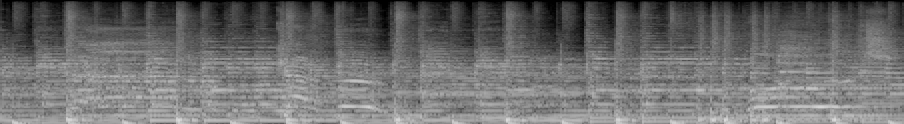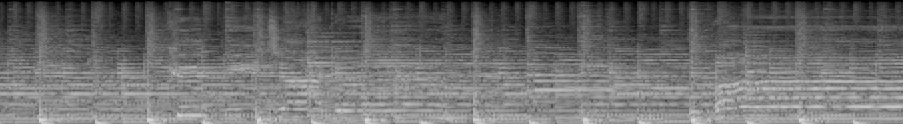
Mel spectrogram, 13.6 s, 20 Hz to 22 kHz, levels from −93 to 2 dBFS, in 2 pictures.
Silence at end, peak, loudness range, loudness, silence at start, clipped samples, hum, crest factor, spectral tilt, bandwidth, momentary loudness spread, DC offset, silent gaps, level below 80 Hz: 0 s; -4 dBFS; 1 LU; -22 LUFS; 0 s; under 0.1%; none; 18 dB; -5.5 dB/octave; over 20 kHz; 5 LU; under 0.1%; none; -30 dBFS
